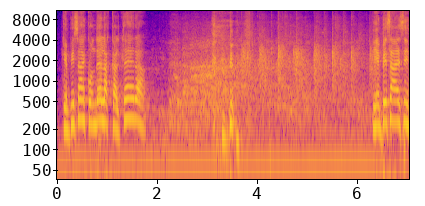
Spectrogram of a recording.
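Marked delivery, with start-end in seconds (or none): 2.2-6.0 a soft, unvoiced laugh under the breath; hushed chuckle at the memory; breathy silent laugh. Real, not acted. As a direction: laugh quietly to yourself. Laughs at people hiding purses.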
